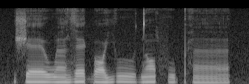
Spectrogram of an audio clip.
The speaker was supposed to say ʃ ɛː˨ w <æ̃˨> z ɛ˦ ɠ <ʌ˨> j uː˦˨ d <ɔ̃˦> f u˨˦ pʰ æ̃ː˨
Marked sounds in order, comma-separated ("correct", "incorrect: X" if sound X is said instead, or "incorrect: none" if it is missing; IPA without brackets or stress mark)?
correct, incorrect: ɔ˨, correct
